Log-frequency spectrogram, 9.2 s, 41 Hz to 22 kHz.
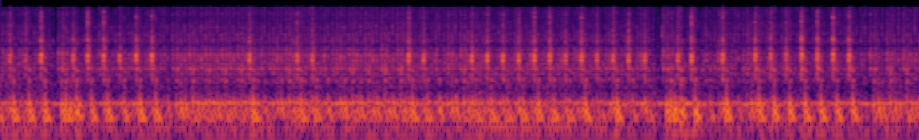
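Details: Mercedes Sprinter 904 with the four-cylinder OM611 diesel: sharp, evenly spaced metallic knocks, about five a second, over a steady idle, from a knocking injector.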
